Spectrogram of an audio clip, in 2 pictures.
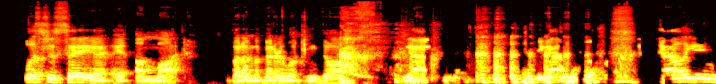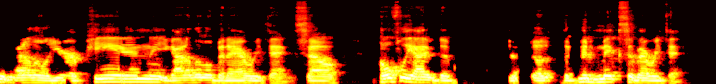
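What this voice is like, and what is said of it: New York accent. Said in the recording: “you are a New York mutt? ... You figured that on the accent? Really? Is that so obvious?”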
